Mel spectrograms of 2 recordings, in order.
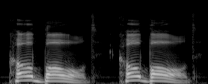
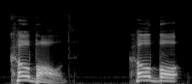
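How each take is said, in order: Both takes have the same delivery.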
